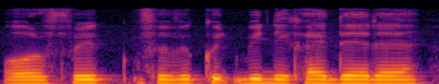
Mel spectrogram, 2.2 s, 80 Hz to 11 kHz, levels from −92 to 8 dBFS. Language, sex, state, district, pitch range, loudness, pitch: Hindi, male, Arunachal Pradesh, Papum Pare, 135-140 Hz, -14 LUFS, 135 Hz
